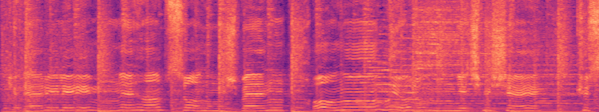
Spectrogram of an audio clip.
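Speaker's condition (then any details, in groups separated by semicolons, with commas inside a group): No condition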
